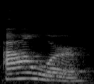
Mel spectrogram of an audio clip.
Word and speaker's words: hour: a World uma hora percebam hour eu não pronuncio a letra h por isso and home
